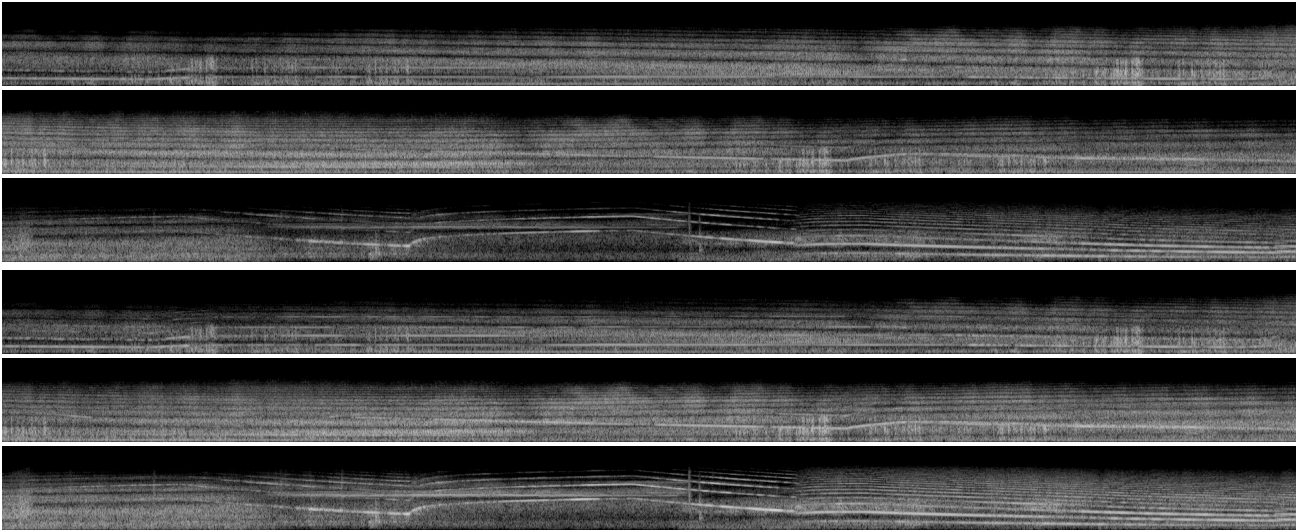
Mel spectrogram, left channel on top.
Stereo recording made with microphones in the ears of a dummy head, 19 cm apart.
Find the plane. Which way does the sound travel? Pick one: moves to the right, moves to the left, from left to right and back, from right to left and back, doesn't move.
moves to the right.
